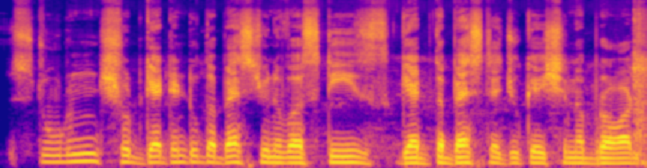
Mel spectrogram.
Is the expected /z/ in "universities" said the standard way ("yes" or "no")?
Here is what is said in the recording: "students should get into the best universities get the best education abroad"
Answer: yes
